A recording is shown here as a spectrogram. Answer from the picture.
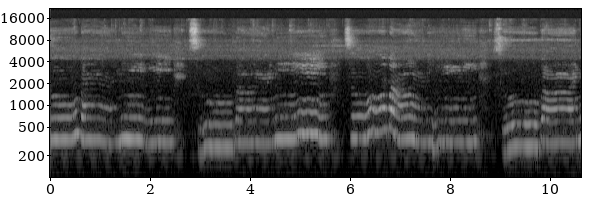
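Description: A girl singing a slow melody solo, holding long notes and gliding between them, in phrases of about three seconds with short breaks between.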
